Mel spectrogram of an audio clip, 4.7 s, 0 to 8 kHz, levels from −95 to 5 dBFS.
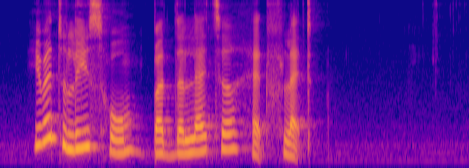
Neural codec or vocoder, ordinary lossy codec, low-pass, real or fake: none; none; none; real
